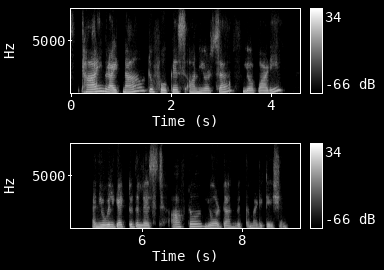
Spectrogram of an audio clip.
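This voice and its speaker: A woman with a normal speaking voice talks at medium pitch and a fairly slow pace with ordinary pitch variation, in a dry, close sound with no echo. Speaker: meditation guide. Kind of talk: guided meditation. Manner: slow, calm.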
